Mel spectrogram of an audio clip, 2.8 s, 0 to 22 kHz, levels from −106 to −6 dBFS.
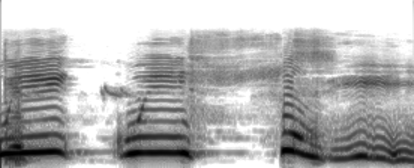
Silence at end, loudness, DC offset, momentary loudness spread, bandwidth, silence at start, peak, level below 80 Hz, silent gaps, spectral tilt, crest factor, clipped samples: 0 s; -13 LUFS; under 0.1%; 10 LU; 8.2 kHz; 0 s; 0 dBFS; -74 dBFS; none; -6 dB/octave; 12 dB; under 0.1%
